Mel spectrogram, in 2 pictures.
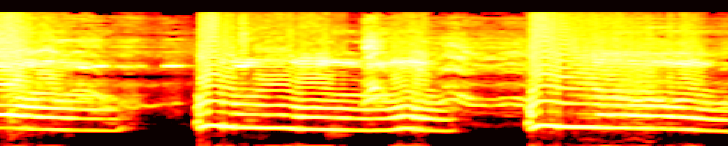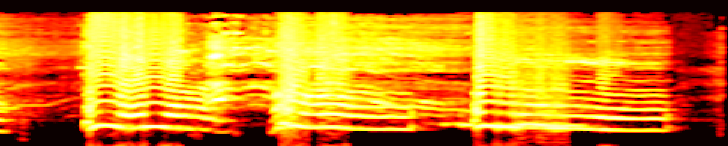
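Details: Phil the basset hound howls to his own recording, giving repeated short mournful howls with bent, rising and falling pitch, roughly every two seconds, each breaking off with brief gaps.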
